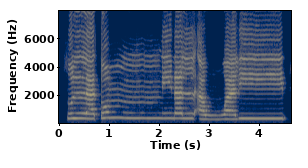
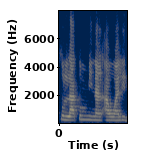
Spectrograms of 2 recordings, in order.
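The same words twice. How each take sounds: First: The phrase is recited slowly with the nasal held. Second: The phrase is recited quickly without holding the nasal. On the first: The speaker calls it right. "harus gunnah ditahan" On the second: The speaker calls it wrong. "nggak boleh secepat itu"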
